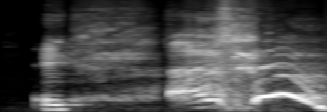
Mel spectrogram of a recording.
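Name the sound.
sneeze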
